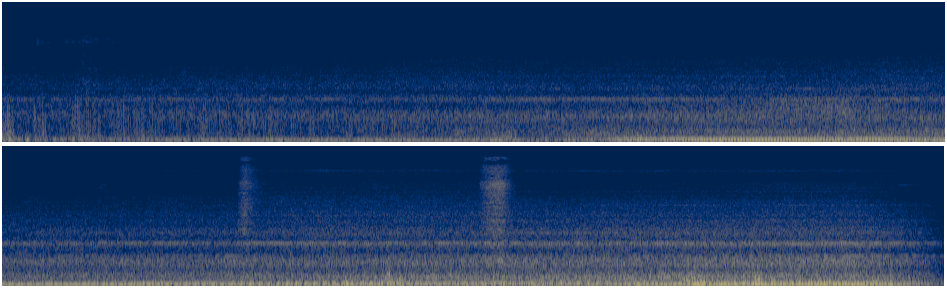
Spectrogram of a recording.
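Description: Diesel freight train passing close by: a Direct Rail Services diesel locomotive's engine drone and the rumble of wagons on the track, growing louder about six seconds in as the train comes out from under a bridge. Two brief sharp noises come a couple of seconds apart in the middle, and the sound cuts off suddenly at the end.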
